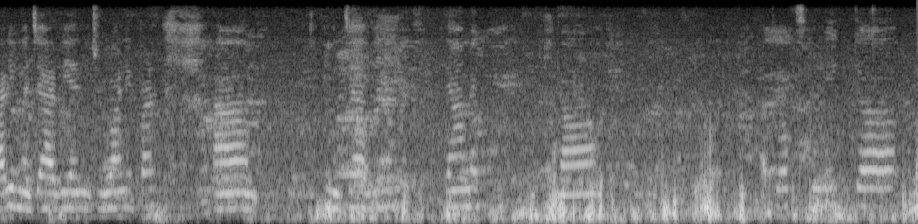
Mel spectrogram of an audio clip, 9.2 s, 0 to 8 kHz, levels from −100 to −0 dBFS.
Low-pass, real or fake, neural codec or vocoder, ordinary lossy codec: 7.2 kHz; fake; vocoder, 44.1 kHz, 128 mel bands every 256 samples, BigVGAN v2; none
